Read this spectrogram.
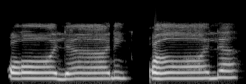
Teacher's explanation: لام کی زبر کو ہم لمبا نہیں کریں گے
